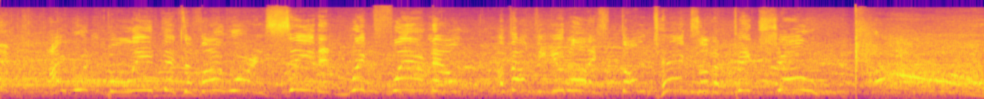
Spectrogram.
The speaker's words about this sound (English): There's that chair shot to the head. How about two of them?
